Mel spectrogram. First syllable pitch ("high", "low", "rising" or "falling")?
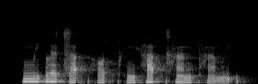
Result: high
